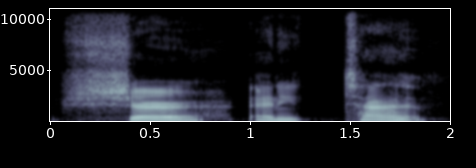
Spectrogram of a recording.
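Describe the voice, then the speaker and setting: A man voicing a nervous seventh-grade boy in a story, halting and mumbling as he tries to bluff. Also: on the low side, pushed and bright, no echo, studio quality, full character voice. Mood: sheepish. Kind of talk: audiobook character voice.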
